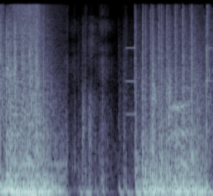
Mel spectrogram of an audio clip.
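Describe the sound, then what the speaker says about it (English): Rapid automatic fire from a Phantom rifle in the tactical shooter Valorant, loud sustained bursts with a brief pause before the shooting resumes. "I think I'm gonna use this gun a little more."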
